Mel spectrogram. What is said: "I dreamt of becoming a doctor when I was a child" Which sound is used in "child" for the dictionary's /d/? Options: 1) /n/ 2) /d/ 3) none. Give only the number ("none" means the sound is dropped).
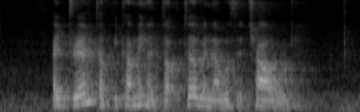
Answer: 2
